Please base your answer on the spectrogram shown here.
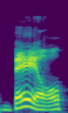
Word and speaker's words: Baal: the worship of either Baal or Baal, however you want to pronounce that. It's more faithful to the Hebrew to pronounce it Baal, but the reason why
